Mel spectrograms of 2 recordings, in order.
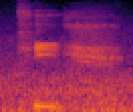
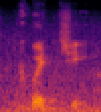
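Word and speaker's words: quiche: Kiche. Oh, thank God. Or if you want to piss off everyone at the dinner party, Quitchy. That sounds like it rhymes with squishy.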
